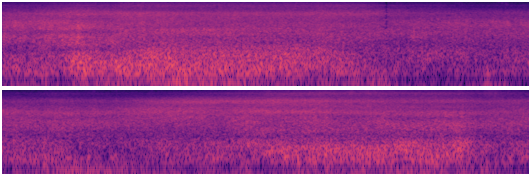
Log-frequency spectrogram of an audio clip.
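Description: Surf breaking and washing up a shingle beach, swelling twice: once from about a second in and again near the end. Wind buffets the microphone throughout.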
